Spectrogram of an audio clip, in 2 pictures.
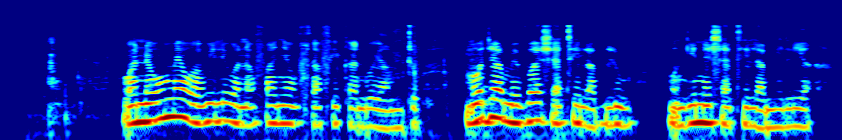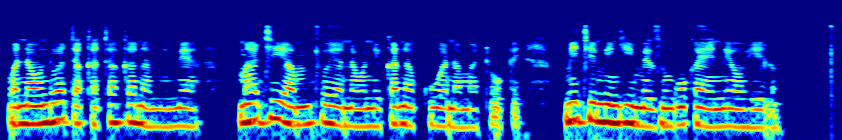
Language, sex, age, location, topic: Swahili, female, 18-24, Nairobi, government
